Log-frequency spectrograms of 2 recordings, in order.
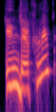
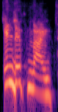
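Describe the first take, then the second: First: The last syllable has a short 'nit' sound. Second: The last syllable has a long 'night' sound. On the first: "दोनों तरीके से बोल सकते हैं इसको" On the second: "दोनों ही सही है"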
